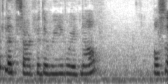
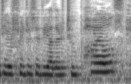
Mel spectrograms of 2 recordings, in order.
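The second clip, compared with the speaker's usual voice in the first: ordinary talk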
